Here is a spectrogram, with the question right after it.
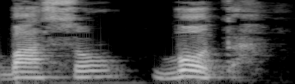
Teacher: va a pronunciar como una consonante oclusiva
